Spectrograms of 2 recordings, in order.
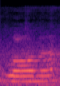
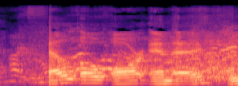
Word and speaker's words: Lorna: Lana. Lana? Lana. Lana. You're saying exactly what I'm saying. Lana. Lana. Lana. Lana. Did I not just fucking say that? Spell it. L-O-R-N-A.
